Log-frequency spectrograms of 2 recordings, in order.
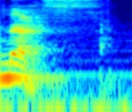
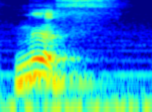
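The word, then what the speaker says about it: -ness: like politician what about ness going down here not nes niss even i make mistakes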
